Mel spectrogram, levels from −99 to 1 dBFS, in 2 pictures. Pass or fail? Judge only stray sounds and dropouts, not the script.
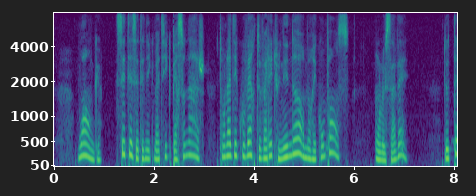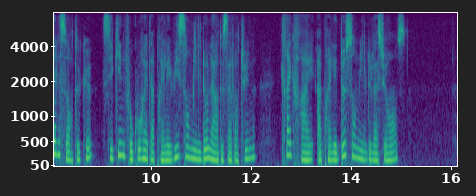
pass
